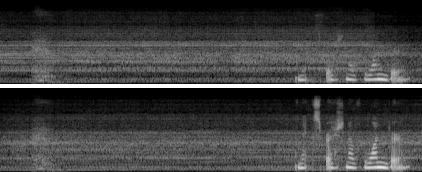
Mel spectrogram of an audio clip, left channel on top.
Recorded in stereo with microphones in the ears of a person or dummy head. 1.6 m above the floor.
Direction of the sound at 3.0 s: 55° right (ahead or behind).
